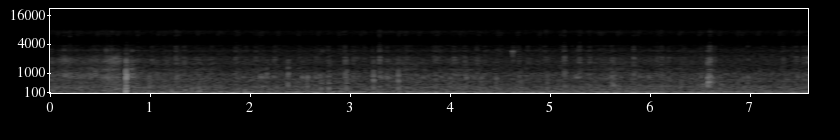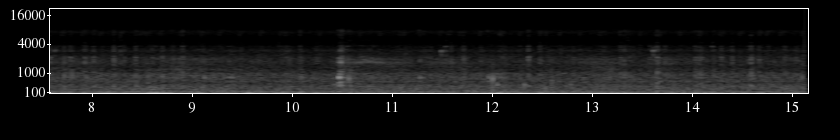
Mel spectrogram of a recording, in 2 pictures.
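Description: Drip coffee maker brewing: water bubbling and gurgling through the machine and coffee dripping into the glass carafe, heard as an even low noise with scattered small pops.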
